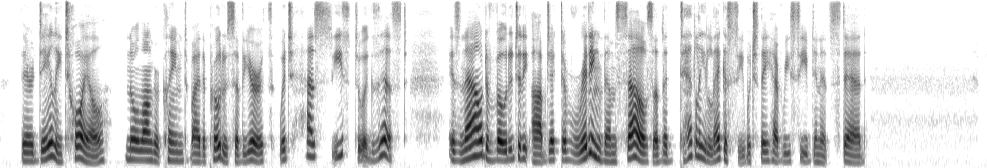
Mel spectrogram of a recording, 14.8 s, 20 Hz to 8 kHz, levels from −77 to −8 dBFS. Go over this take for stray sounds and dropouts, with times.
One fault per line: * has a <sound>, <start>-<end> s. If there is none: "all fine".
all fine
